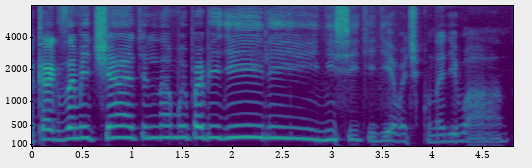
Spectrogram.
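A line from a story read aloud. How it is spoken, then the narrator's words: Shouting. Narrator (Russian): закричала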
